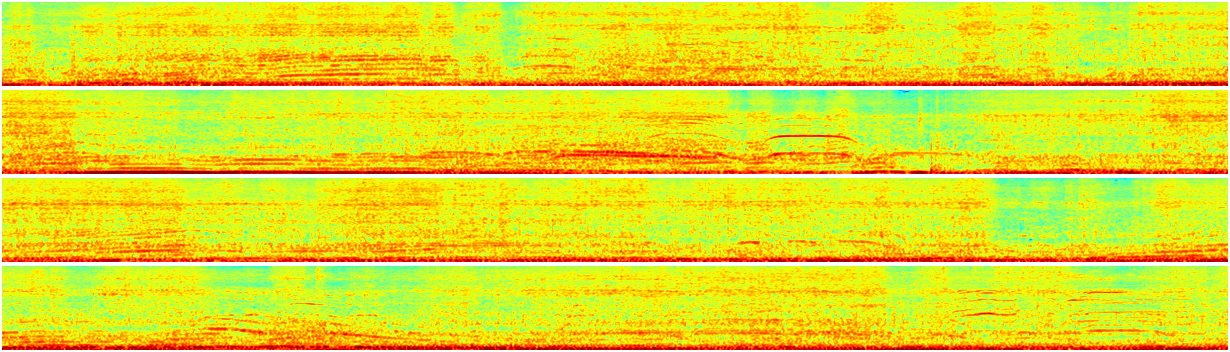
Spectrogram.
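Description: Engines of several compact demolition-derby cars running and revving hard throughout as they drive and ram one another.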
